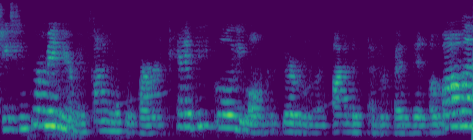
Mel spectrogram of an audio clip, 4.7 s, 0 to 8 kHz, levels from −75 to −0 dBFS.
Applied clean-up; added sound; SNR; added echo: neural mask model DeepFilterNet 3.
